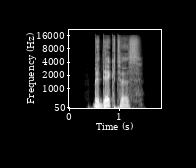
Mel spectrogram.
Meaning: strong/mixed nominative/accusative neuter singular of bedeckt
- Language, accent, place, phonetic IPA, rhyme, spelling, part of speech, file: German, Germany, Berlin, [bəˈdɛktəs], -ɛktəs, bedecktes, adjective, De-bedecktes.ogg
